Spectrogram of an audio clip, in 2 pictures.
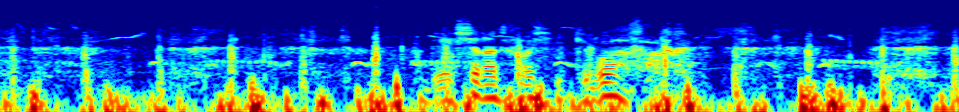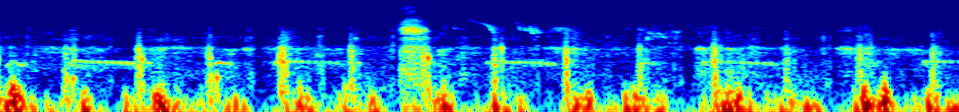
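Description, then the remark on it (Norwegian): Four sheep, each tethered by a rope around a foot, trot past on a hard road, their hooves making a steady run of sharp clip-clop taps throughout, while a person speaks over the sound. “Sauene som springer forbi fire nå, de har bare vunnet et tau rundt foten og så en pole i bakken.”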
